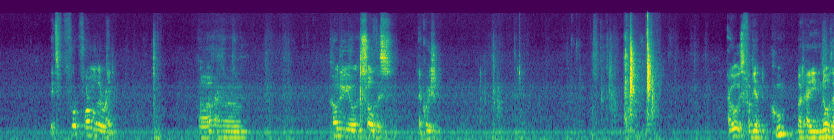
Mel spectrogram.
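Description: A man speaks calmly, as if lecturing, in a room.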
